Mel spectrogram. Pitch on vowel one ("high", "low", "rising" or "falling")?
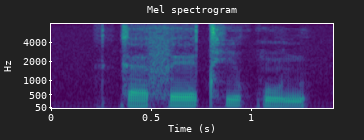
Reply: low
